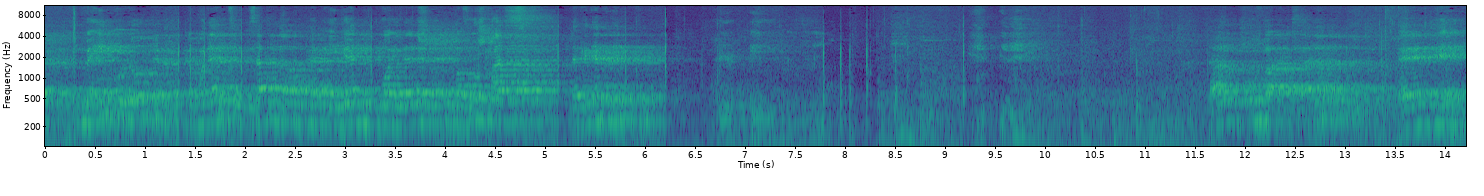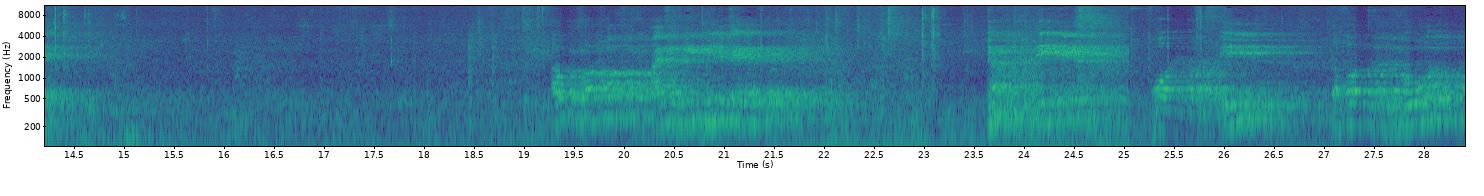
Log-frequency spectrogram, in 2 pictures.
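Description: A middle-aged woman lectures calmly through a microphone in an echoing room.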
